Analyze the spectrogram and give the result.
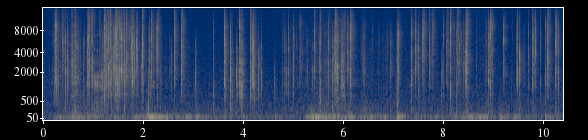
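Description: A square clear plastic wrapper is rubbed and crinkled between fingers and thumbs. It makes dense, bright crackling in irregular bursts, with busier rustling stretches around the first two seconds and again near five to six seconds. Many sharp snaps are heard throughout.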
